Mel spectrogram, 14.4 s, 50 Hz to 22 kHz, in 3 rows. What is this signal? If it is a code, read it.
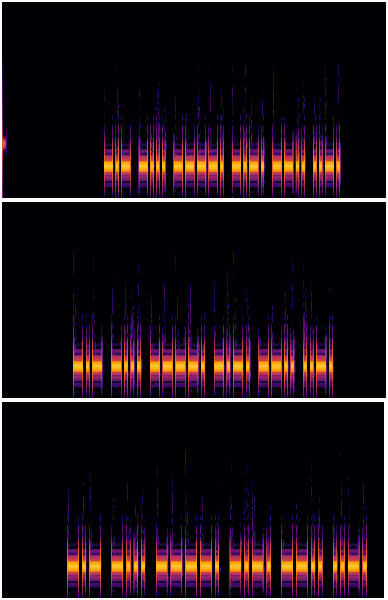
Morse code, heard as a keyed tone, about 29 wpm, 700 Hz. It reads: KB9CZF KB9CZF KB9CZF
